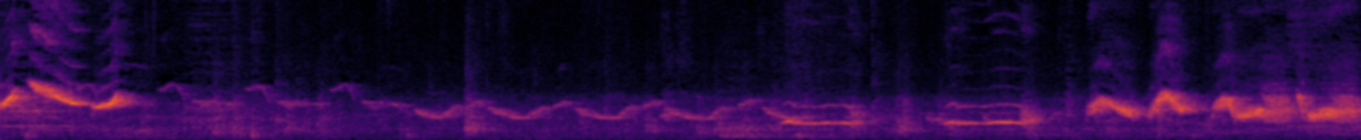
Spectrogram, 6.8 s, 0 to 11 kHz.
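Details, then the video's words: Big-bodied 2.5-year-old Chinese hwamei, kept caged, sings a string of wavy looping whistles that rise and fall in a steady rhythm, with a few lower downslurred notes, then louder, higher warbled phrases at the end. "HM 450 hót mọi địa hình"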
